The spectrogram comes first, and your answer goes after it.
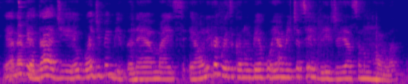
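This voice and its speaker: A woman from Rio de Janeiro with a Carioca accent, giving a law class online and chatting with her students in a lively, teasing way. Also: mid-range voice, fairly quick, slight background noise. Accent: Carioca Portuguese. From Rio de Janeiro, Brazil. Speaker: law lecturer. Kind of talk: live online class, reading chat questions. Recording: echoey room with faint ambience.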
